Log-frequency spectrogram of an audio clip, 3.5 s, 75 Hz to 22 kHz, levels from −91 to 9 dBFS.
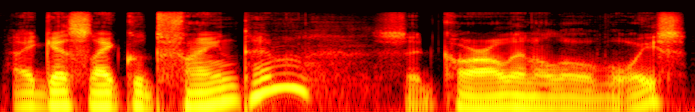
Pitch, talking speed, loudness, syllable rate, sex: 110 Hz, 205 wpm, -18 LUFS, 4.3 syllables/s, male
